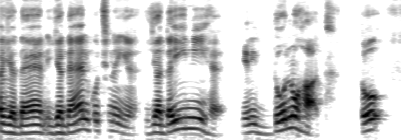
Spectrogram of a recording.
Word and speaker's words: یدینی: پہ عینی ہے رافع یدینی، ہم ہمارے اپنے تلفظ میں یدین کہہ دیتے ہیں، یدین کوئی لفظ نہیں ہوتا، یدینی ہے، والدینی ہے، ہم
